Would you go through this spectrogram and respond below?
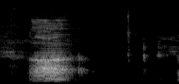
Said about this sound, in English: Oh, we got a spike there on the mic. Yeah, that was a water burp.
